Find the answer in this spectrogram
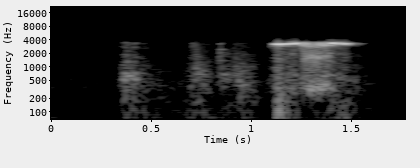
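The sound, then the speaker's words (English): A pet bird gives a few short, scratchy chirps, then a loud, piercing screech with a sharp whistle on top, without any talking. “They get screechy when they're grumpy.”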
